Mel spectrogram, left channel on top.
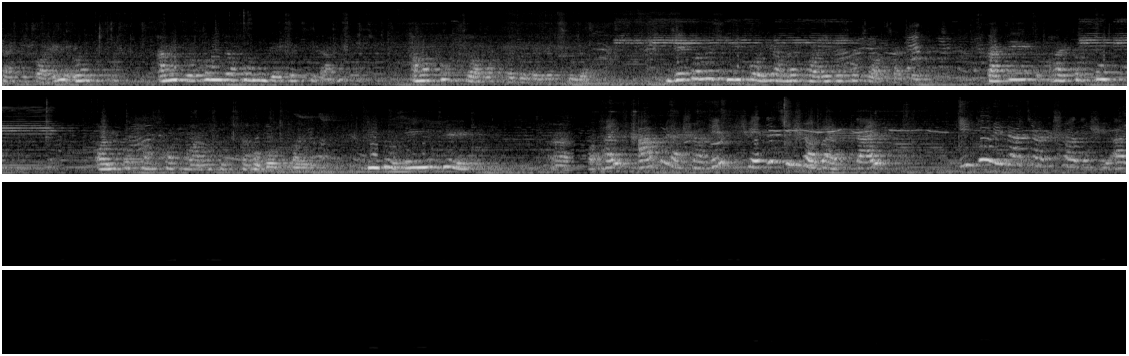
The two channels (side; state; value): right; silent; 61 dB below the other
